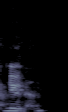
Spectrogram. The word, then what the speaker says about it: Noonan: Yeah, Noonan.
